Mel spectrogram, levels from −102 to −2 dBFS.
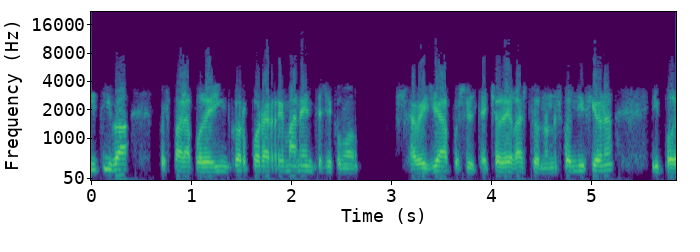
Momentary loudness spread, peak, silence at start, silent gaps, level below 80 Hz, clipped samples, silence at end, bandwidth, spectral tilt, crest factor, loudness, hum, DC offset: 10 LU; -18 dBFS; 0 s; 0.62-0.68 s, 2.70-3.04 s; -70 dBFS; under 0.1%; 0 s; 9.2 kHz; -5 dB/octave; 12 dB; -31 LUFS; none; under 0.1%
